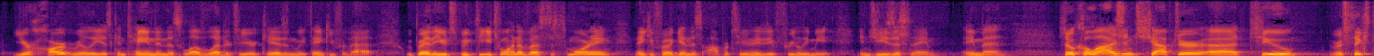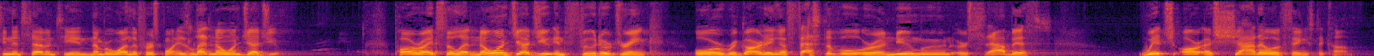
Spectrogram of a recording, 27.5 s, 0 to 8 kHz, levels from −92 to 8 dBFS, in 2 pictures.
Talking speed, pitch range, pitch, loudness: 205 wpm, 115-165 Hz, 140 Hz, -18 LUFS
